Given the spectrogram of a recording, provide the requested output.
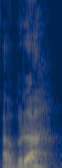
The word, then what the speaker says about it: habrá: And finally, the future, habrá, habrá. So the tilde, the accent on the A, habrá un libro en el estante.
